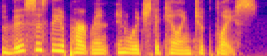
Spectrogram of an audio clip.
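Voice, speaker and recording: A woman plays a calm, persistent juror in a courtroom drama. Her mid-pitched voice is measured and explanatory, recorded close and dry. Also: no echo. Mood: methodical. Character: calm, reasoning, persistent juror testing evidence. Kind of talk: play table read.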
